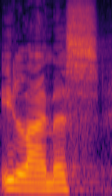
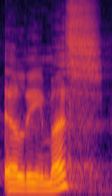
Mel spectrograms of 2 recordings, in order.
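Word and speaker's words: Elymas: was also called elus now in English we pronounce it elmus but in Greek it's not it's elus the sorcerer now somehow he had become an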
